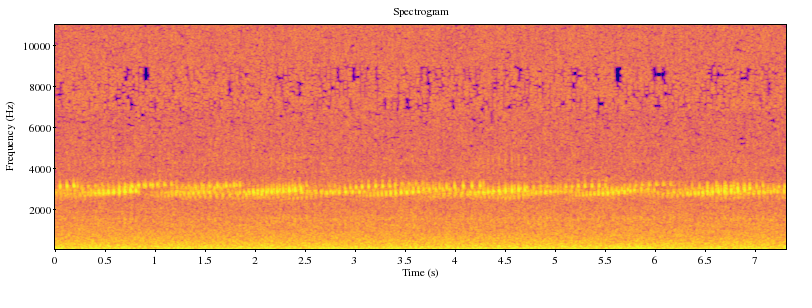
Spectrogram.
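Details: Night crickets in a Japanese Zen garden setting give an unbroken high-pitched pulsed trill, holding one pitch throughout, above a continuous low background rumble.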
